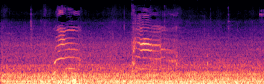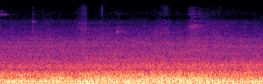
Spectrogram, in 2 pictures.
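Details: Stray Siamese mix cat with a Pikachu-like tail, met again after a long time near a harbour: two clear, harmonic meows about one and a half seconds apart, the second more strained, over a steady low rumble of traffic.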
